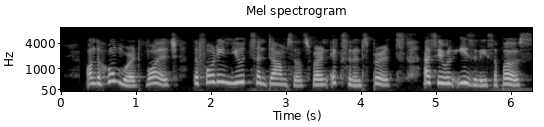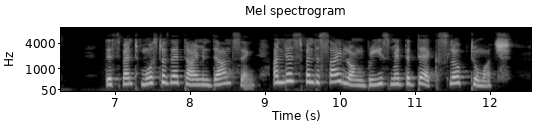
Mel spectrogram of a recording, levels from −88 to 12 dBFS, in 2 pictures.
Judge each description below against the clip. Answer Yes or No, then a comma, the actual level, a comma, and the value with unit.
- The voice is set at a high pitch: Yes, high, 245 Hz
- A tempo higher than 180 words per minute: No, average, 175 wpm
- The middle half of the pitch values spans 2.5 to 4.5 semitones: No, average, 5.1 semitones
